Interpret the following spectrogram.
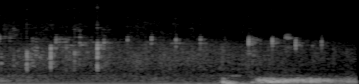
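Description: Faint, distant batucada (Brazilian street drumming) heard through a hall: scattered sharp percussion hits, with a low drum-like thud about three seconds in.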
